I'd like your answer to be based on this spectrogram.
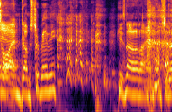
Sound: laughing

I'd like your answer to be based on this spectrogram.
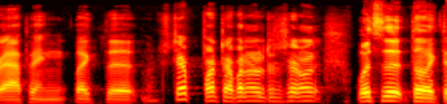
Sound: mumbles

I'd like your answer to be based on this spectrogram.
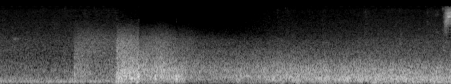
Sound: thunder claps

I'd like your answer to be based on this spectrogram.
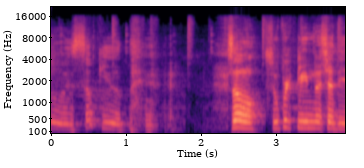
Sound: chuckles

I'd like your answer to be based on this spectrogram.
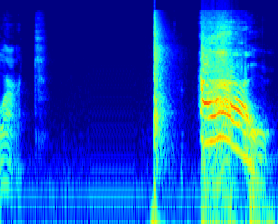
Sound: slap

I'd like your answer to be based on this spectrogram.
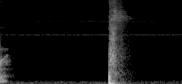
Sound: poof!

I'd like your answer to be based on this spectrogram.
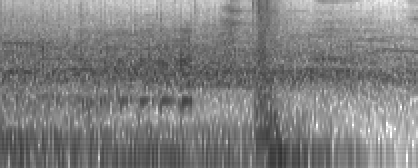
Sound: crowd cheers

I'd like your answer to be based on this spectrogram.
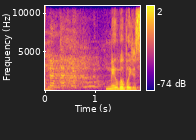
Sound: audience laughing

